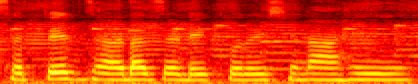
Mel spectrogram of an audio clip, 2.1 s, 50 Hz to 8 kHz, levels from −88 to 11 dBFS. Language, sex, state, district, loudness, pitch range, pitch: Marathi, female, Maharashtra, Mumbai Suburban, -16 LUFS, 210-215 Hz, 215 Hz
